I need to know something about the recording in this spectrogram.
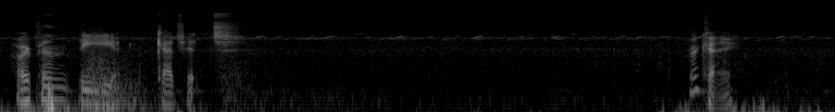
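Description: A man talks casually into a headset microphone, close up.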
